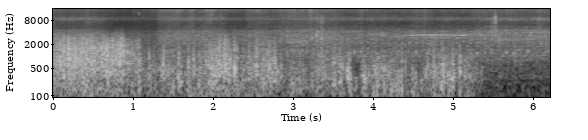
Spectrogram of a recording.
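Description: Wind buffeting the microphone on a moving motorbike, over road and engine noise. The loud rush drops away about five seconds in.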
